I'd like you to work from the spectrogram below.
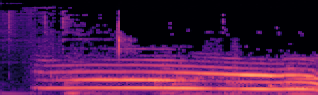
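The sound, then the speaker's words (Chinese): A wolf howls in the distance: one long, steady, mid-pitched note held for about three seconds and dipping slightly at the end, with no voices. “是是是是是狼。是真的狼，真的，真的有狼！”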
